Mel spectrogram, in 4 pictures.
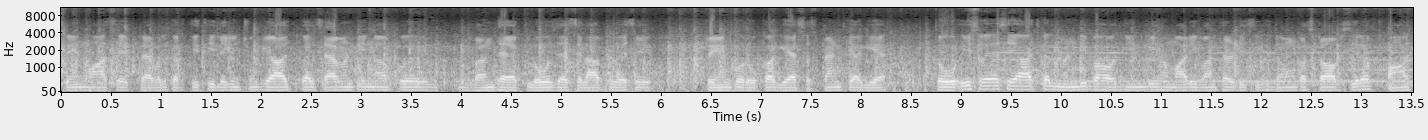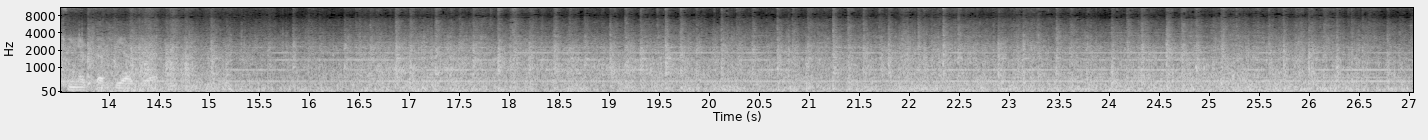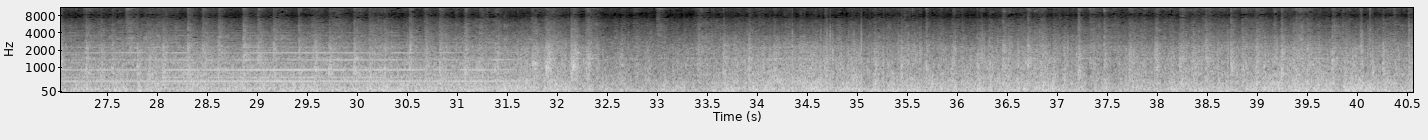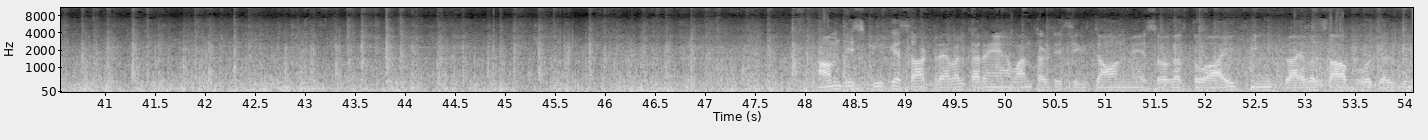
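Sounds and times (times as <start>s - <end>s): train rumble and wheel clatter: 0.0s - 54.0s
locomotive horn long note: 15.2s - 31.8s.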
